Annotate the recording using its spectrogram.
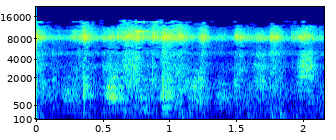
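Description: Two Alaskan malamutes, an adult and a ten-week-old puppy, play-fighting: quick uneven scuffles of paws on a wooden floor, with short dog noises among them.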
